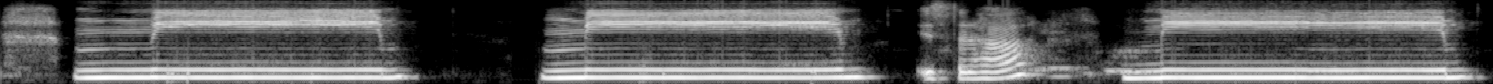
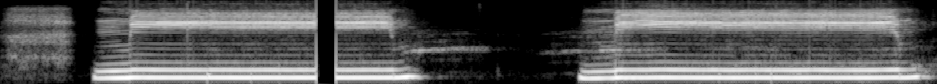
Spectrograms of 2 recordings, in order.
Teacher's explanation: یہ بند ہونٹوں کے خشک حصے سے۔ ٹھیک ہے، جب ہمارے ہونٹ آپس میں ملیں گے یعنی بند ہوں گے، ان کے خشک حصے سے، جو تھوڑا سا باہر والا ایریا ہے، وہاں سے میم ادا ہوگا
